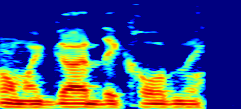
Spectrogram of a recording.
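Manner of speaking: ordinary delivery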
